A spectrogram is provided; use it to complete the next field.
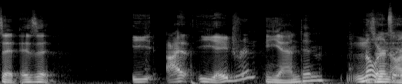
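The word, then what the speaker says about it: Iyanden: Is it Iadrin? Iandin? No, Is there it's an R a in there? Y. It's Iaydren.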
